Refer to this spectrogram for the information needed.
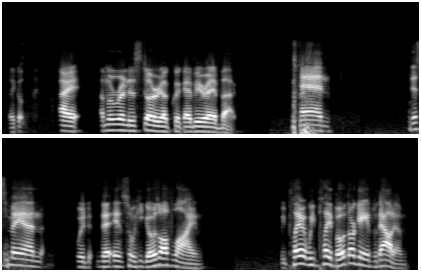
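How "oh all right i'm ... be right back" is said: put-on Jamaican accent. Retelling a teammate leaving to run to the store: imitating Papa Reds, Jamaican accent. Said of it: "he was this Jamaican guy".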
